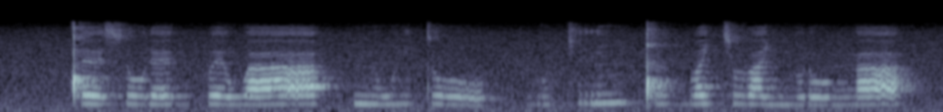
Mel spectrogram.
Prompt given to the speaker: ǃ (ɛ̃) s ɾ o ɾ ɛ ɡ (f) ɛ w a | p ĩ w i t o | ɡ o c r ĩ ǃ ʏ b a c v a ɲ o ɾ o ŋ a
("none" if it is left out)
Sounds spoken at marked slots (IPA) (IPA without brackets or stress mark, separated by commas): ɛ, p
